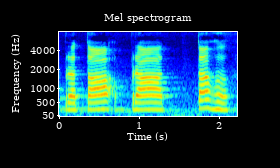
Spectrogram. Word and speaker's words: प्रातः: विसर्ग का उच्चारण हा की तरह होता है, जो हलंत नीचे लगता है। जैसे आपने प्रातः को प्रातः की तरह बोला जाता है, जो हमने ये हलंत लिखा उसको प्रातः की तरह आप बोलते हैं।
